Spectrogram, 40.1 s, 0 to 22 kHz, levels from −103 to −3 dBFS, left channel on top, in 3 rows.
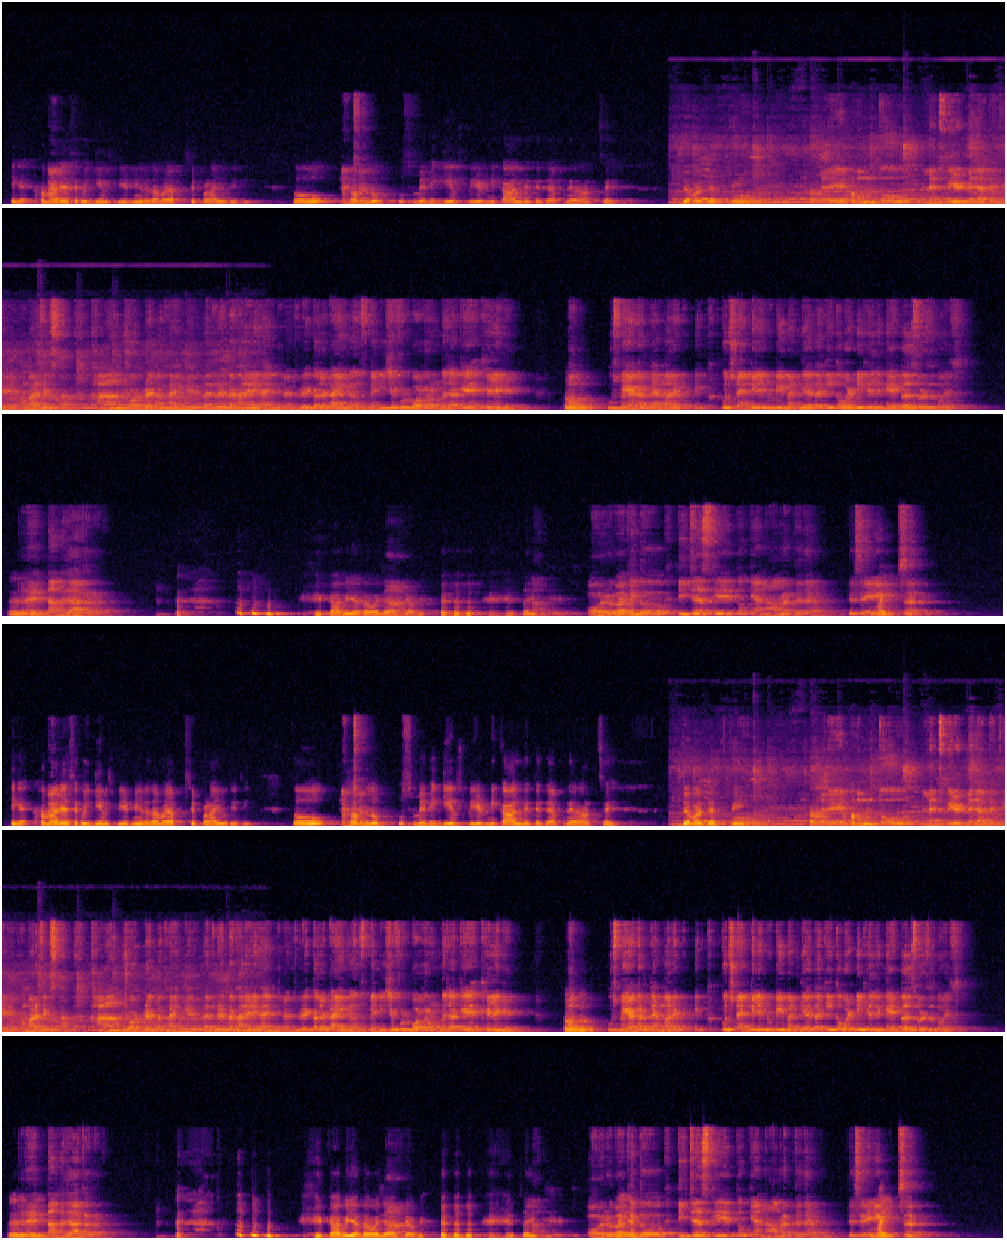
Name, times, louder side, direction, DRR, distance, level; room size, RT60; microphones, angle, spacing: voice 1, 0.1-3.3 3.9-8.2 9.0-9.9 10.8-11.7 15.0-15.2 20.9-21.3 26.8-27.4 29.1-29.6 29.9-30.4 30.7-34.2 34.9-35.3 38.3-38.9, right 6 dB, 75° right, 14 dB, 0.3 m, -30 dB
voice 2, 4.5-4.9 9.7-10.1 10.9-20.2 20.9-21.1 21.4-22.7 23.0-26.1 26.9-28.1 31.8-32.2 33.8-34.2 34.5-37.8 38.0-38.9, right 2 dB, 30° right, -1 dB, 4.1 m, -35 dB
sound 1, 8.9-16.9, left 1 dB, 10° left, 5.2 m, -43 dB
17.0 x 11.0 x 4.2 m, 0.92 s
head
